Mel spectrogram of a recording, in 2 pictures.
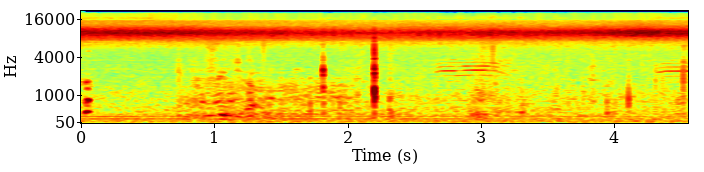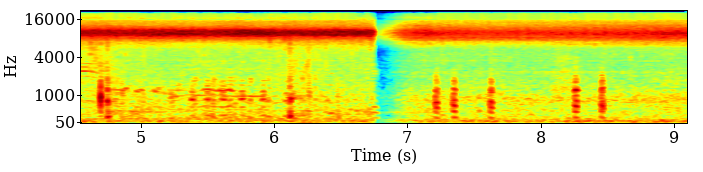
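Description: Scattered clucks and short calls from a flock of chickens, including red chickens, sound around a farmyard, set against a constant high insect-like whine and a brief break in the background.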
